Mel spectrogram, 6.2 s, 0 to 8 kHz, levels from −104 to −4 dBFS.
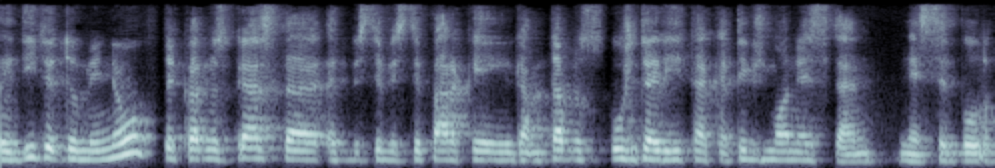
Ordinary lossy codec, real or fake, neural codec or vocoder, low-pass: MP3, 64 kbps; fake; codec, 16 kHz, 1.1 kbps, Voila-Tokenizer; 7.2 kHz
